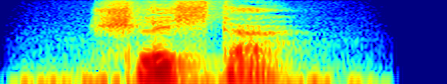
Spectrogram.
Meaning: 1. comparative degree of schlicht 2. inflection of schlicht: strong/mixed nominative masculine singular 3. inflection of schlicht: strong genitive/dative feminine singular
- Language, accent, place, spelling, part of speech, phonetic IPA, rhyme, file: German, Germany, Berlin, schlichter, adjective, [ˈʃlɪçtɐ], -ɪçtɐ, De-schlichter.ogg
